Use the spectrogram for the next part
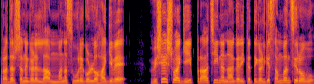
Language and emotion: Kannada, surprised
